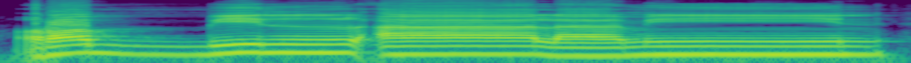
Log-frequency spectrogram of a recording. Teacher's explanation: hati-hati jangan sampai merubah huruf ainnya menjadi Hamzah banyak yang terjadi kesalahan dalam pelafalannyaitu meng dengan Alif atau Hamzah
